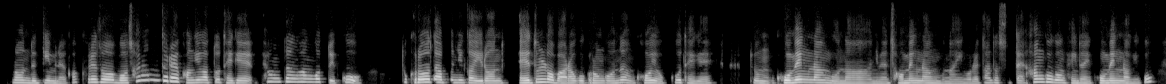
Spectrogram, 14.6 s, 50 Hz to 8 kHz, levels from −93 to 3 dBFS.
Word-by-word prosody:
그런 235 -2 0
느낌이랄까 195 +2 -3
그래서 265 -2 +3
뭐 220 0 +3
사람들의 400 - +1
관계가 240 +1 0
또 - - -2
되게 210 -3 -2
평등한 305 -2 -2
것도 290 -8 -1
있고 220 +6 0 0.5
또 270 - -9
그러다 265 0 +5
보니까 235 -3 -1
이런 200 0 +1 0.2
에둘러 250 +5 +5
말하고 200 0 +2
그런 205 -1 -1
거는 200 +1 -2
거의 215 +1 +2
없고 195 +6 -2
되게 185 -3 -6 0.5
좀 190 -3 -3
고맥락 240 0 +4
문화 180 -1 -3
아니면 175 0 -7
저맥락 195 0 -1
문화 170 -1 -8
이거를 175 +2 -8
따졌을 215 -2 -9
때 205 0 -6
한국은 285 -5 +2
굉장히 185 -2 -3
고맥락이고 200 - 0
215 Hz, 350 characters per minute, -23 LUFS, 195-255 Hz, 0.5 s, 그러다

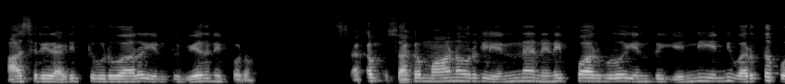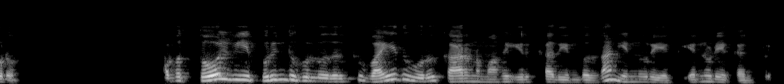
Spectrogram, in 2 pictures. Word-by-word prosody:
"ஆசிரியர் 135 +1 +2
அடித்து 140 +4 -5
விடுவாரோ!" 135 +1 +3
என்று 125 +1 -13
வேதனைப்படும். 135 -8 0 0.9
"சகம் 155 +9 -2 0.2
சக 115 +7 +3
மாணவர்கள் 155 0 0
என்ன 155 +4 -2
நினைப்பார்களோ!" 150 +1 +1 0.2
என்று 135 +1 -6 0.2
எண்ணி, 145 +6 -6
எண்ணி 160 +2 -7
வருத்தப்படும். 145 +6 0 1.5
அப்போ 175 - -3 0.2
தோல்விய 220 +2 +9
புரிந்து 210 +3 +3
கொள்வதற்கு 145 -3 -2
வயது 215 - +3
ஒரு 160 +4 0 0.2
காரணமாக 130 -3 -2 0.2
இருக்காது 120 0 -6
என்பது 105 -1 -5
தான் 215 -1 +1
என்னுருய்ய 120 -4 -6 0.3
என்னுடைய 130 -4 -5
கருத்து. 95 -1 -10
140 Hz, 105 wpm, -24 LUFS, 125-155 Hz, 1.5 s, தோல்விய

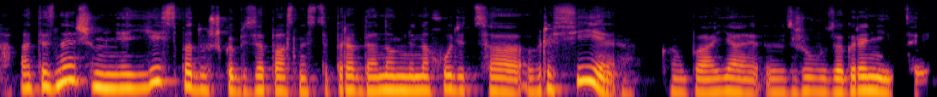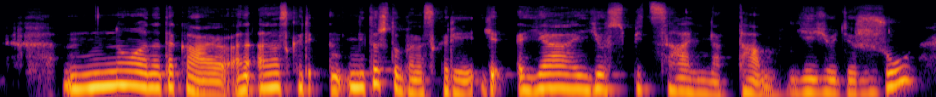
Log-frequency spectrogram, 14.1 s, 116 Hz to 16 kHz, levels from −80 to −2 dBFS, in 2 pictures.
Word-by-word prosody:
А 185 - 0
ты 205 - +1
знаешь, 265 +3 +3
у 200 - +4
меня 185 0 +4
есть 255 +9 +1
подушка 175 -5 0
безопасности, 160 -1 -4
правда 165 -1 -1
она 170 +1 +3
у - - +3
меня 165 0 +3
находится 165 -2 -1
в 155 - -5
России, 180 - +2 0.3
как 150 -2 -9
бы, 150 -1 -2
а - - -1
я 150 -3 -2
живу 150 +1 -5
за 150 0 0
границей. 165 - 0 0.5
Но 210 +3 +5
она 190 -1 +4
такая, 165 -10 0
она 165 +2 +2
она 190 +1 +4
скоре 195 0 -5
не 195 +4 +2
то, 235 - +1
чтобы 180 -10 -2
она 140 -1 0
скорее, 140 -2 -3
я - - -2
я 185 +3 +2
её 180 +1 +1
специально 160 -8 -5
там 135 -4 -4
её 145 0 -3
держу, 145 - -2
170 Hz, 170 wpm, -23 LUFS, 150-190 Hz, 0.5 s, Но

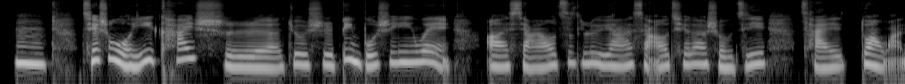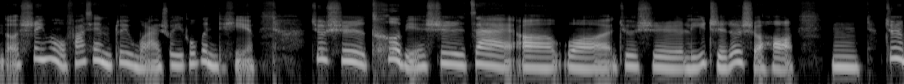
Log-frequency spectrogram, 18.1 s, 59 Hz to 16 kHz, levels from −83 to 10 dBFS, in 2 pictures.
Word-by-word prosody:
嗯。 235 -2 +5 0.3
其 290 +1 +4
实 320 - +2
我 235 -10 +6
一 260 +10 +4
开 300 +3 0
始， 185 - 0
就 225 -1 -1
是 215 0 -2
并 270 +5 +3
不 205 -1 +1
是 240 +3 -3
因 255 +1 +2
为， 260 -5 0 0.3
嗯， 195 -1 +3
想 190 -2 -2
要 185 +3 -1
自 245 +3 -6
律 240 -2 -2
呀， 200 0 0
想 220 - -2
要 195 +2 0
切 220 +1 -5
断 225 0 -1
手 190 -5 -1
机 215 +6 -2 0.3
才 180 +1 -1 0.2
断 215 -5 +4
网 255 +1 -5
的。 215 - -4
是 320 +8 -3
因 310 - +2
为 320 - -1
我 270 - +1
发 245 +6 -3
现 275 -4 +2
对 240 +1 -2
我 185 -4 0
来 - - -2
说 210 +2 -5
一 200 - 0
个 230 +3 -3
问 235 -3 +1
题， 180 -2 -5 0.6
就 315 -2 -1
是 275 -6 +1
特 305 +8 0
别 195 -3 -1
是 220 +2 0
在， 210 -3 +2
呃， 180 -1 +3
我 180 -1 +1
就 200 +1 -1
是 180 -2 -2
离 175 +5 0
职 190 -6 0
的 245 +7 +1
时 245 - -1
候， 170 -1 0 0.4
嗯， 185 -2 +1 0.2
就 335 - 0
是 325 - +3
215 Hz, 205 characters per minute, -27 LUFS, 190-250 Hz, 0.6 s, 我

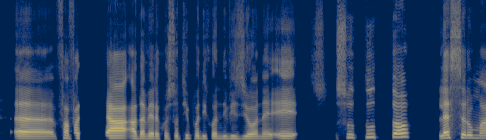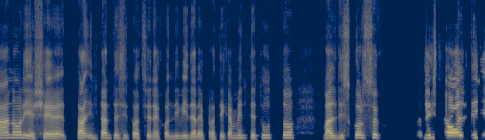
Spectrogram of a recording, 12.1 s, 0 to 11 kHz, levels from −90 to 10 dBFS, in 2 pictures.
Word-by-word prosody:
ehm, 165 - +4
fa 195 +2 -1
fatica 195 -1 +6
ad 180 0 +2
avere 180 0 +1
questo 180 +1 -9
tipo 185 +1 -7
di 170 - -8
condivisione, 165 -2 -4
e 180 - -2
s - - -26
su 240 -2 -9
tutto, 270 +1 0 0.4
l'essere 215 +2 +3
umano 210 +2 0
riesce 175 -4 -1
ta 195 - +2
in 185 -1 -8
tante 200 0 -2
situazioni, 180 -1 -7
a - - -7
condividere 175 -1 -6
praticamente 185 +4 -7
tutto, 210 +2 -5 0.3
ma 190 -1 +4
il 185 - 0
discorso 220 +4 -3 0.6
dei 205 +1 -2
soldi 215 +1 +5
190 Hz, 145 wpm, -24 LUFS, 175-210 Hz, 0.6 s, fatica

